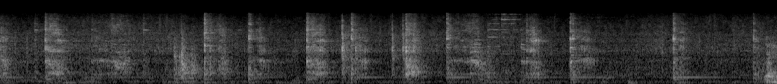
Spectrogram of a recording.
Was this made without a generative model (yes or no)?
yes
